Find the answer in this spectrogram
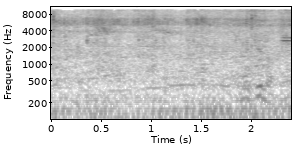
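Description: Steady street background noise: a low traffic rumble with an even hiss over it.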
